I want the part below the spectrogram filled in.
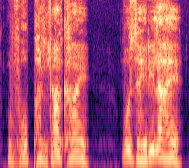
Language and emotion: Urdu, fearful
